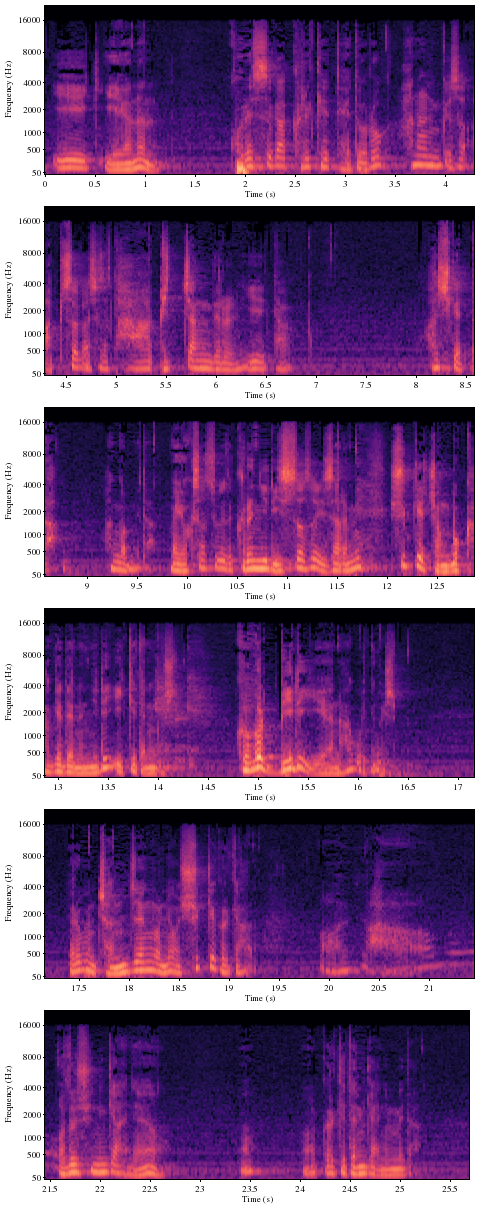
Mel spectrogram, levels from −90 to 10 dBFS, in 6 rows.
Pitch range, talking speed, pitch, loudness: 90-150 Hz, 280 characters per minute, 125 Hz, -20 LUFS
